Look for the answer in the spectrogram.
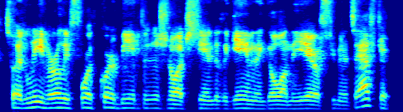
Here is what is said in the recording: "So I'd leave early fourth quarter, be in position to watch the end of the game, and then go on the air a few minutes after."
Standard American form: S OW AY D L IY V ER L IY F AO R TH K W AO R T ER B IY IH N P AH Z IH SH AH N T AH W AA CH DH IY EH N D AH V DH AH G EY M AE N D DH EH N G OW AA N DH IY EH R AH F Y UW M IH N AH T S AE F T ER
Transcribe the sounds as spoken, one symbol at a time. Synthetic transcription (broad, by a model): S OW AY D L IY V ER L IY F AO R TH K W AO R T ER B IY IH N P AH Z IH SH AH N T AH W AA CH DH IY EH N D AH V DH AH G EY M N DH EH N G OW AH N DH IY EH R AH F Y UW M IH N AH T S AE F T ER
